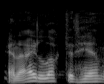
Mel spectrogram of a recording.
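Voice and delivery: ordinary delivery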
